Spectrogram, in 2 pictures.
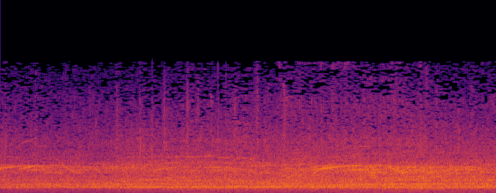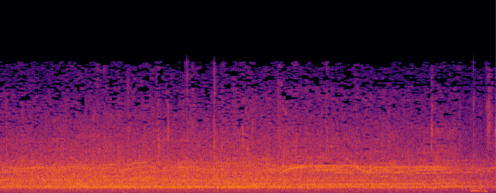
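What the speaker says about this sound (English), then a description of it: "listen to that applause" Audience applause at a children's dance show, a loud, unbroken roar of clapping mixed with crowd noise and a few whoops, sustained for the whole stretch.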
